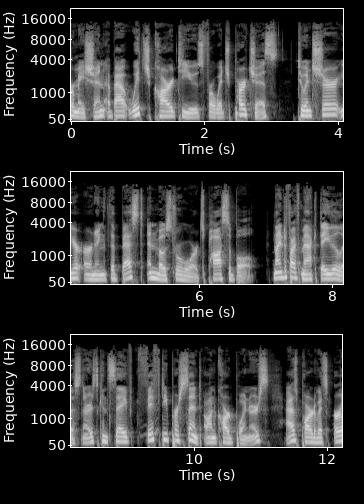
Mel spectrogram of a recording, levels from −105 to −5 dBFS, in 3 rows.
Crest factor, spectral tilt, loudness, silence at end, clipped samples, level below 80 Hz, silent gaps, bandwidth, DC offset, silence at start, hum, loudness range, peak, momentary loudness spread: 18 dB; -4 dB/octave; -27 LUFS; 0 s; under 0.1%; -56 dBFS; 6.98-7.02 s; 15 kHz; under 0.1%; 0 s; none; 1 LU; -8 dBFS; 5 LU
